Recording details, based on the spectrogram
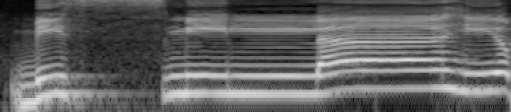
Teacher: وأتنبه في السين أن أعطيها حقها من الرخاوة مع إعطائها حقها من الصفير.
